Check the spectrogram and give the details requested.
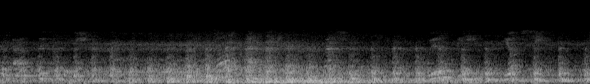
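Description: Tokyu Meguro Line commuter train running, heard from inside the car, with a steady rush and rapid clatter of wheels on rail joints as it enters a station.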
